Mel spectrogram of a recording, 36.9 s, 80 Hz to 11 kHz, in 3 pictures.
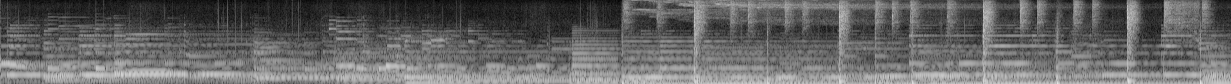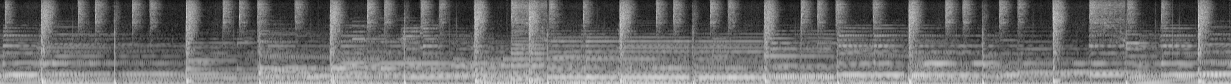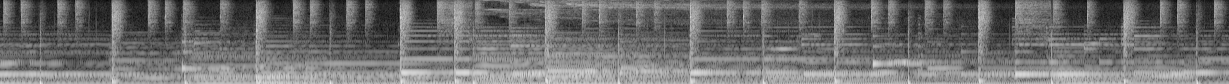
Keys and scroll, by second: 5.8 space, 7.2 [, 9.0 [, 10.9 [, 12.5 ], 14.1 space, 18.9 x, 19.6 [, 33.5 space, 36.5 space.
